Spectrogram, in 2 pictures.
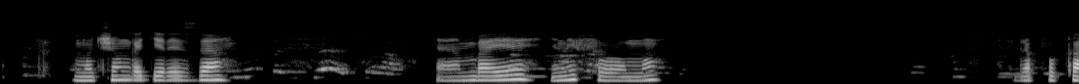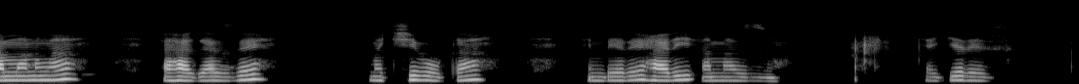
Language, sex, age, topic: Kinyarwanda, female, 25-35, government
